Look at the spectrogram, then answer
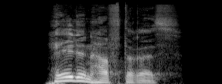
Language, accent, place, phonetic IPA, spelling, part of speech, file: German, Germany, Berlin, [ˈhɛldn̩haftəʁəs], heldenhafteres, adjective, De-heldenhafteres.ogg
- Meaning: strong/mixed nominative/accusative neuter singular comparative degree of heldenhaft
